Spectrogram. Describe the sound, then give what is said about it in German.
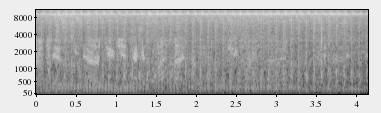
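A helicopter climbs into the sky carrying six men armed with fully automatic machine guns, heading for a wild boar hunt in Texas. Its rotor thumps in a steady, rapid pulse over a continuous engine whine and drone, loud, with no change in pace over a few seconds. “Ein Helikopter schraubt sich ein paar Kilometer weiter in den Himmel.”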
